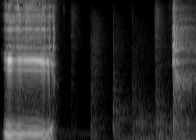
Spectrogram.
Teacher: E in Italian is very much front and very high. So E.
